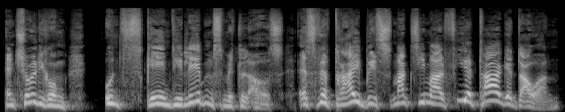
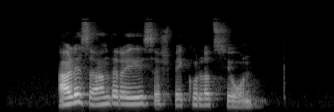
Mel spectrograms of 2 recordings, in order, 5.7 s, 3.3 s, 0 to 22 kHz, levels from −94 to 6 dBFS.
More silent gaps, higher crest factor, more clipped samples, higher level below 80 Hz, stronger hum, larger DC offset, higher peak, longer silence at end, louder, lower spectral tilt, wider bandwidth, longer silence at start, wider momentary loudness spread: neither; about the same, 18 dB vs 22 dB; neither; first, -68 dBFS vs under -90 dBFS; neither; neither; about the same, -6 dBFS vs -8 dBFS; second, 0.1 s vs 0.85 s; first, -23 LUFS vs -30 LUFS; about the same, -3.5 dB/octave vs -4.5 dB/octave; first, 17 kHz vs 11 kHz; second, 0.05 s vs 0.6 s; second, 7 LU vs 17 LU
